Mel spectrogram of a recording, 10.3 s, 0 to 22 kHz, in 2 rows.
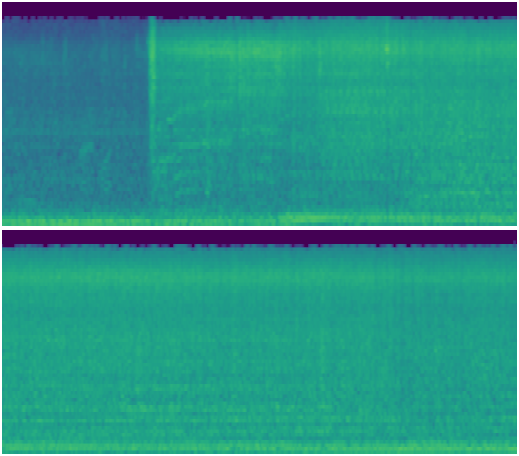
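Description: Lamborghini Diablo's V12 engine starting. A click about a second and a half in, then the engine catches about three seconds in, its note rising briefly before it settles into a steady idle.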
